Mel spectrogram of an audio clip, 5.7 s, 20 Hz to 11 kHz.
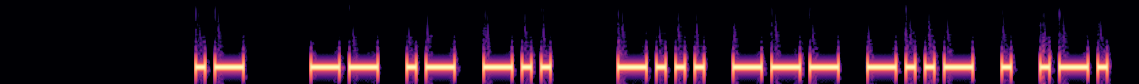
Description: Morse code, heard as a keyed tone, about 25 wpm, 700 Hz. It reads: A MAD BOXER
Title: Pangram Challenge v2 - 25wpm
